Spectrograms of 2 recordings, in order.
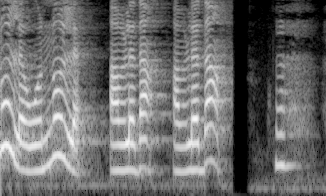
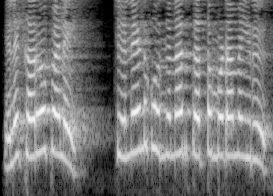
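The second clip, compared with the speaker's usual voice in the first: fast, high-pitched telling-off; scolding; 5 semitones higher, faster than usual. Acted. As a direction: snap at him to hush. Grandmother scolds husband to be quiet.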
